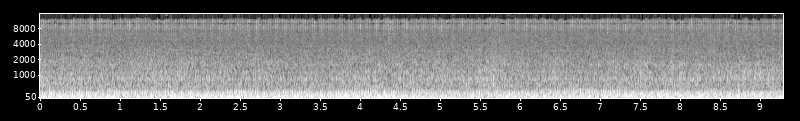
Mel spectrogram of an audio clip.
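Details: PA-18 Super Cub Lycoming O-320 flat-four, first start after reassembly, idling: steady, even low rumble with no knocks or misses; oil pressure came straight up, healthy.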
